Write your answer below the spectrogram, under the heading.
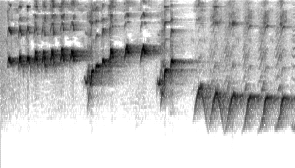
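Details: Gacor song of a white-rumped shama (murai batu): a string of high, clear whistled notes stepping upward, followed by about six quickly repeated, downslurred whistles.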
